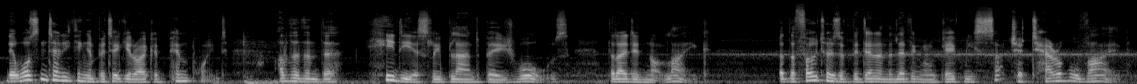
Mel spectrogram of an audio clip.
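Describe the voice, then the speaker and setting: Male narrator for spooky true stories, mid-pitched, steady reading, faint hiss behind. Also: moderate pace. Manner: steady storytelling delivery, reading submitted accounts.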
